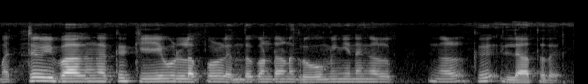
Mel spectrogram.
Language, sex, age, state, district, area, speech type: Malayalam, male, 30-45, Kerala, Malappuram, rural, read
